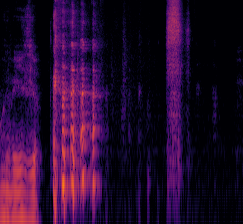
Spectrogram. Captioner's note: laughing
